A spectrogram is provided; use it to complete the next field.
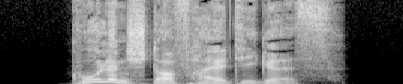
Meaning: strong/mixed nominative/accusative neuter singular of kohlenstoffhaltig
- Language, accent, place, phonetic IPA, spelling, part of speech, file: German, Germany, Berlin, [ˈkoːlənʃtɔfˌhaltɪɡəs], kohlenstoffhaltiges, adjective, De-kohlenstoffhaltiges.ogg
